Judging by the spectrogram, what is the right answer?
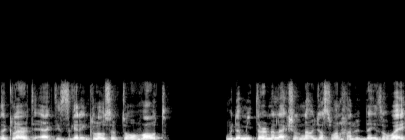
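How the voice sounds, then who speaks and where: A man with a non-native accent speaks fairly quickly at a fairly high pitch, with ordinary pitch variation. The background is quiet. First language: not English. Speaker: crypto news YouTuber. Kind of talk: casual market news update. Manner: conversational with fillers and self-corrections.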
